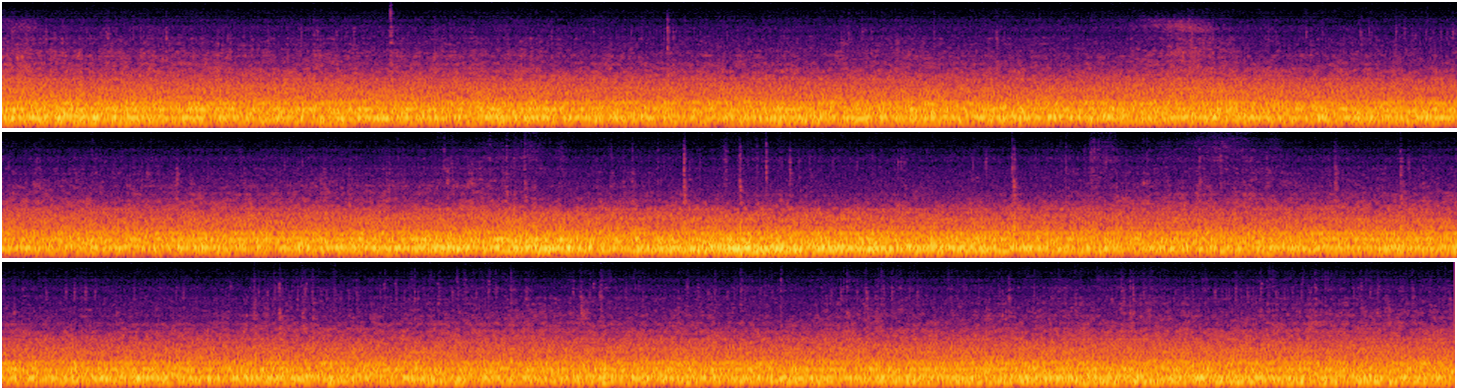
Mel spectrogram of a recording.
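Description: Dump truck's diesel engine and road noise, a steady low drone while the truck drives.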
